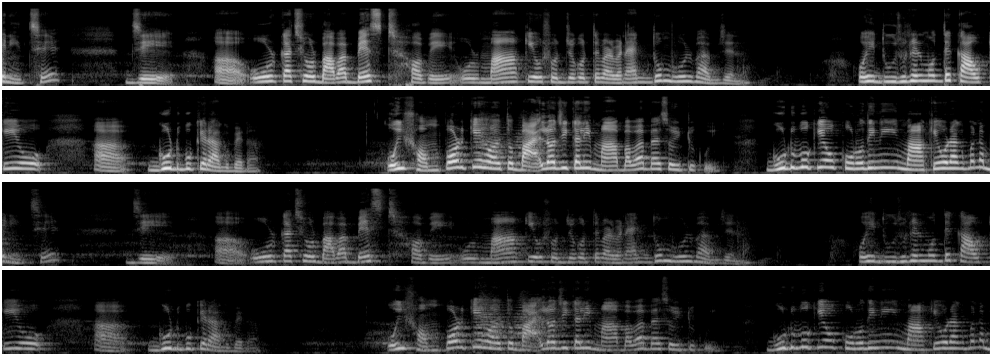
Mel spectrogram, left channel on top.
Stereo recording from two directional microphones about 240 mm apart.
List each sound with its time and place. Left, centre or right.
0.0 s speech: left
8.5 s speech: left
13.7 s speech: left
